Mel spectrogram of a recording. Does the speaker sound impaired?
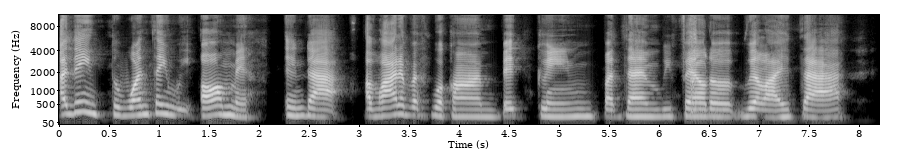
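Yes: deafblind, born deaf; narrowed visual field; hearing aid on right, cochlear implant on left, about 40 degree visual field; can speak, signing easier than speaking English in videos.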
